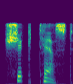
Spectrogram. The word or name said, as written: Schick test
